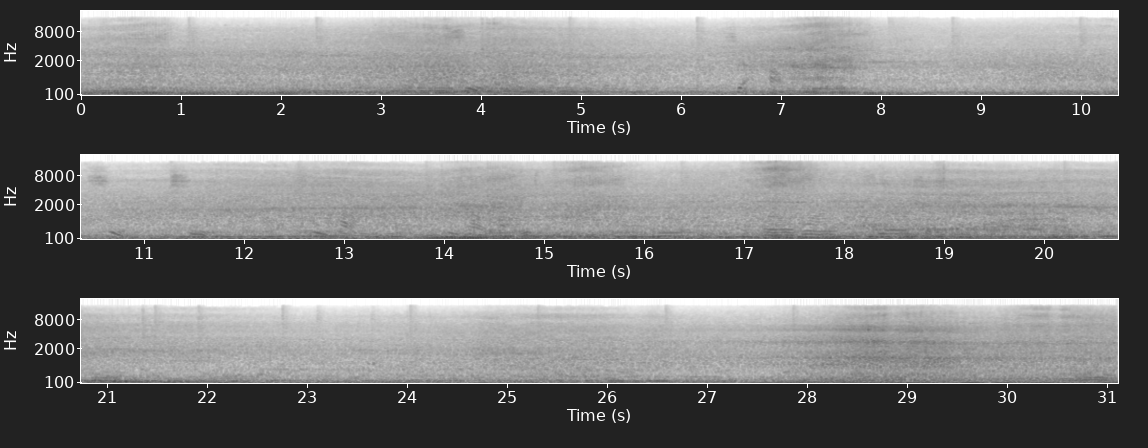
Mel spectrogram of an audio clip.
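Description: City street traffic: motor scooters and cars passing, a steady low rumble with several vehicles swelling past, one of the loudest near the end.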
